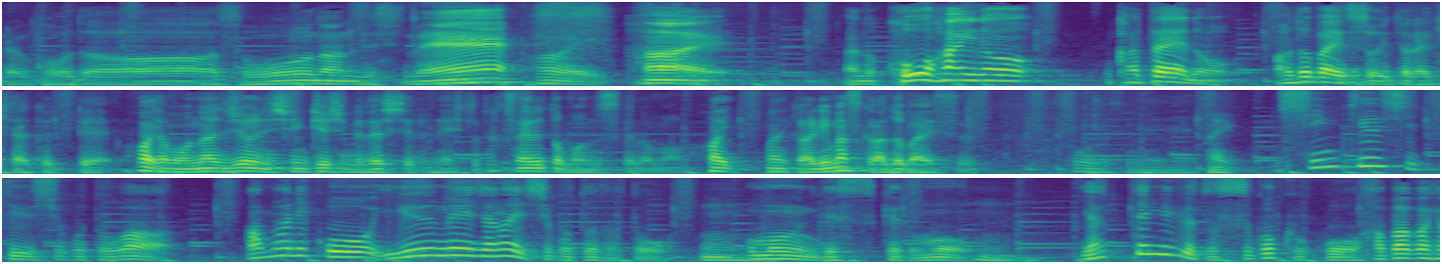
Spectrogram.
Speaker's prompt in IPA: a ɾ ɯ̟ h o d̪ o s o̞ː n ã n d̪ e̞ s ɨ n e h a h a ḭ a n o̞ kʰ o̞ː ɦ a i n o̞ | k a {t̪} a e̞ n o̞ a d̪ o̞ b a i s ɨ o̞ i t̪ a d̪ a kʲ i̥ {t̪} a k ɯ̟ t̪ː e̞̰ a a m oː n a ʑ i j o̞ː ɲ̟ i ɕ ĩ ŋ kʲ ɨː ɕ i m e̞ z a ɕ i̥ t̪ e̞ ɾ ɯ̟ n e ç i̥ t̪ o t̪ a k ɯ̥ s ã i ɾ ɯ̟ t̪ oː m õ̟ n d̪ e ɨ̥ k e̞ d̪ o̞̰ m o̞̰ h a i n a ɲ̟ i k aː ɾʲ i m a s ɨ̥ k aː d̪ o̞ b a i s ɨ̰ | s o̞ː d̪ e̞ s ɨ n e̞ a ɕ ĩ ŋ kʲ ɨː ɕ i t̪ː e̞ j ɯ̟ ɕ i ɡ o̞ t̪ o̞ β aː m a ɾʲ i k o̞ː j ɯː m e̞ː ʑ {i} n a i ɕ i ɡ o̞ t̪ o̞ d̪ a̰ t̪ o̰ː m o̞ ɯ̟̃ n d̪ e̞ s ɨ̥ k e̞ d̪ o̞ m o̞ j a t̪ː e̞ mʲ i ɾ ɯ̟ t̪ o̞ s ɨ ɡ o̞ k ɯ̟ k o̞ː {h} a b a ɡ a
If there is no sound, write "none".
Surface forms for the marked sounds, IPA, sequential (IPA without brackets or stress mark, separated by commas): t̪, t̪, a, h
